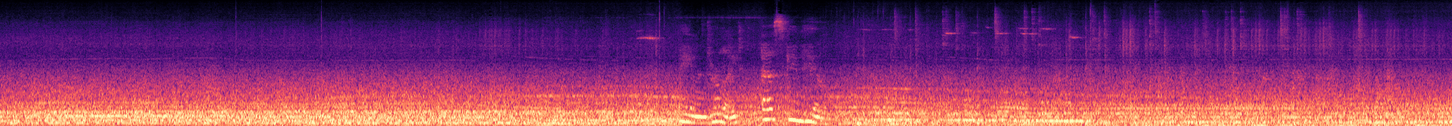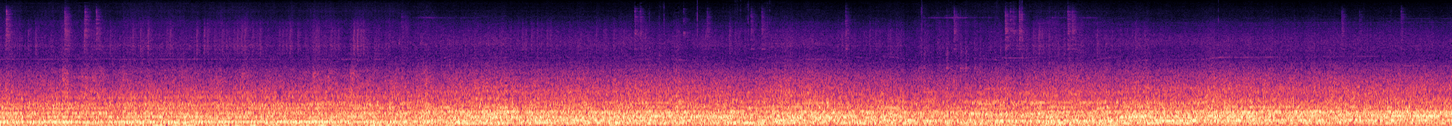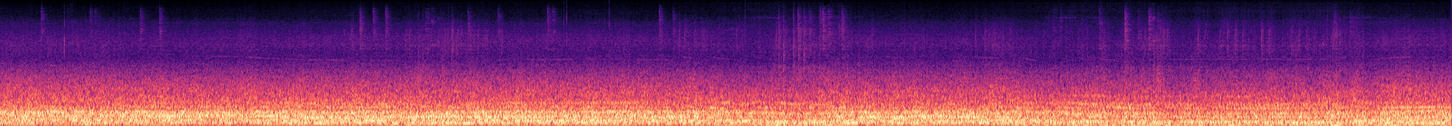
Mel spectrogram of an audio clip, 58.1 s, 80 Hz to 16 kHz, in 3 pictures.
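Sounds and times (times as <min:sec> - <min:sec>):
bus engine drone: 0:00.0 - 0:58.0
road noise: 0:00.0 - 0:58.0.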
